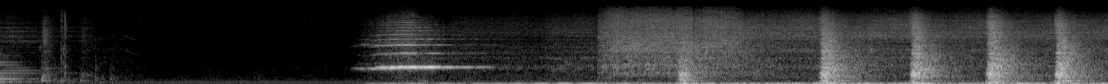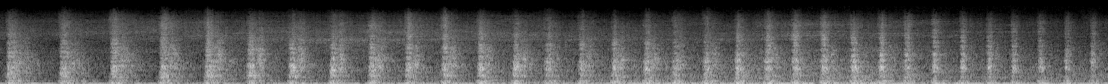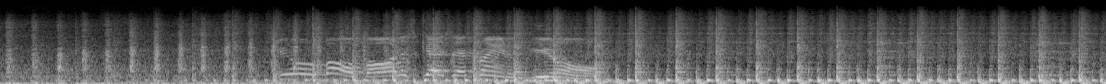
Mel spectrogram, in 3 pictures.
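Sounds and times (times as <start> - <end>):
steam train whistle at departure: 0.0 - 0.5, 3.5 - 17.1, 24.8 - 29.6, 30.2 - 33.2
burst of hissing steam: 3.5 - 33.2.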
